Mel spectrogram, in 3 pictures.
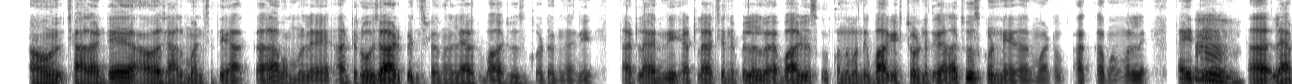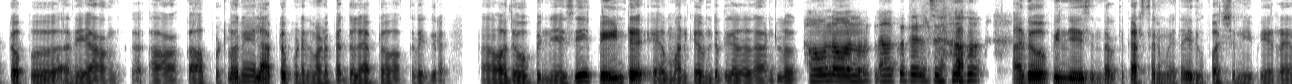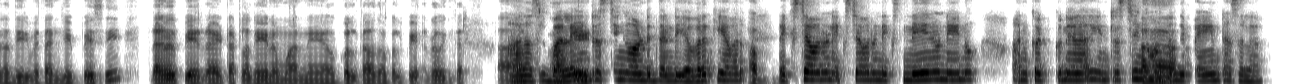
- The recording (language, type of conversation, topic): Telugu, podcast, కెరీర్‌లో మార్పు చేసినప్పుడు మీ కుటుంబం, స్నేహితులు ఎలా స్పందించారు?
- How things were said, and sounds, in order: in English: "ల్యాప్‌టాప్"; in English: "ల్యాప్టాప్"; in English: "ల్యాప్‌టాప్"; in English: "ఓపెన్"; in English: "పెయింట్"; in English: "ఓపెన్"; chuckle; in English: "కర్సర్"; in English: "ఫస్ట్"; in English: "ఇంట్రెస్టింగ్‌గా"; tapping; in English: "నెక్స్ట్"; in English: "నెక్స్ట్"; in English: "నెక్స్ట్"; in English: "ఇంట్రెస్టింగ్‌గా"; in English: "పెయింట్"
